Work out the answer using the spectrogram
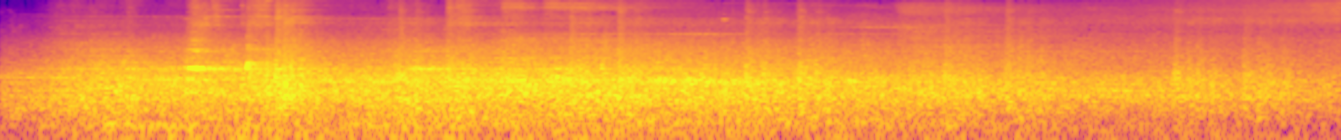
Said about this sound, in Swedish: Genom tunnelbanan som går under Östermalm kommer emellanåt ett silverfärgat tåg skramlande. Det finns bara ett sådant tunnelbanetåg i Stockholm. Alla andra är gröna eller blå. Det silverfärgade tåget går bara sträckan Fruängen, Mörby, Ropsten.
